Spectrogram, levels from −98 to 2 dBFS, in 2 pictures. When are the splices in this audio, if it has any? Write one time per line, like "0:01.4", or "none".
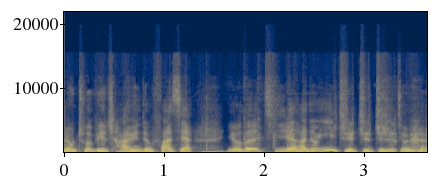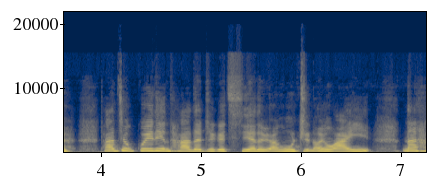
0:03.3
